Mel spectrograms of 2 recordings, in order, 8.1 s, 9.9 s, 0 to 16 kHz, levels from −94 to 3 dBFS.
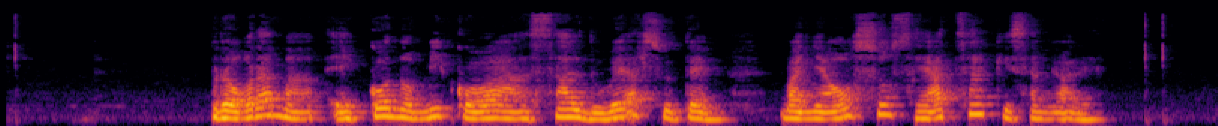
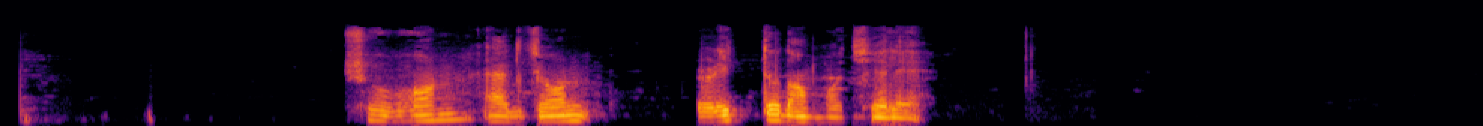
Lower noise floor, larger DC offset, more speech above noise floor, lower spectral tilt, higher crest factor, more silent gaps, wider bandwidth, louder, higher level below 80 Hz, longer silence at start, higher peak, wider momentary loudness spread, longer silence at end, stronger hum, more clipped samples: second, -67 dBFS vs under -90 dBFS; neither; second, 46 dB vs over 71 dB; first, -9 dB/octave vs -6.5 dB/octave; about the same, 18 dB vs 22 dB; neither; first, 11 kHz vs 8 kHz; about the same, -22 LUFS vs -20 LUFS; about the same, -62 dBFS vs -62 dBFS; second, 1.4 s vs 2.3 s; about the same, -4 dBFS vs -2 dBFS; second, 8 LU vs 11 LU; second, 0.75 s vs 3.75 s; neither; neither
